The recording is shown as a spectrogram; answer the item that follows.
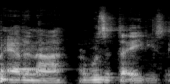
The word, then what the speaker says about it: Adonai: own Fanatics beside theirs because the guy that pronounces this and I've always heard it as Adonai and this looks like adenoid which is as far as I know not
